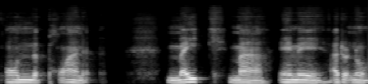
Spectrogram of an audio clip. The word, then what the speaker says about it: Ma: the planet, Mike Ma, M-A. I don't know. How do you say your name? Please clarify that. Ma is good.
